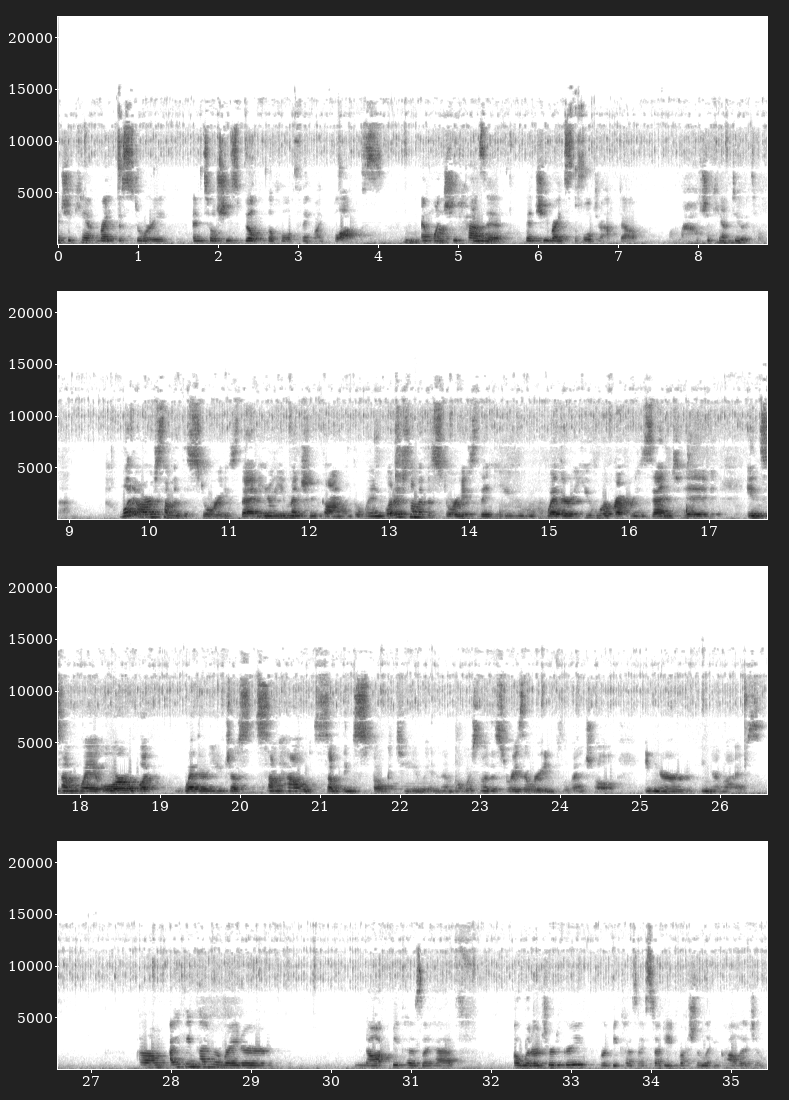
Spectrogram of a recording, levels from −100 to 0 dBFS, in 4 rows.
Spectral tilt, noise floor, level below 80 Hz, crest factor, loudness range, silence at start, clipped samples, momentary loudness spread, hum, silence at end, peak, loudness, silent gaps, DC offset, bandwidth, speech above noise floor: -4 dB/octave; -61 dBFS; -54 dBFS; 22 dB; 10 LU; 0 s; under 0.1%; 17 LU; none; 0.2 s; -4 dBFS; -25 LUFS; none; under 0.1%; 14 kHz; 37 dB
